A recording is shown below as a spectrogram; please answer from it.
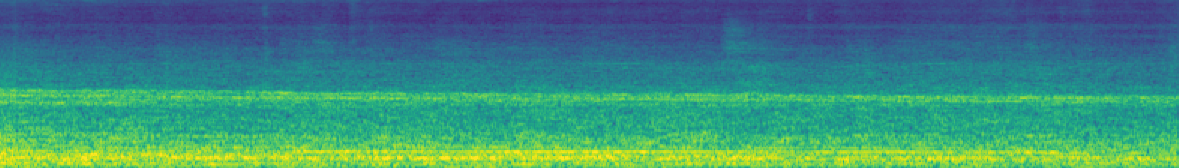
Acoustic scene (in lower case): subway station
